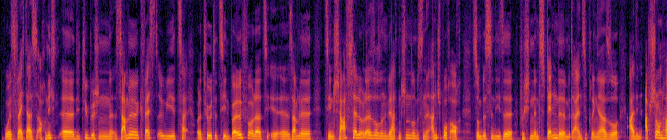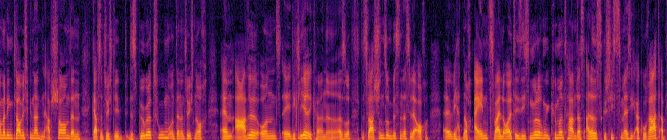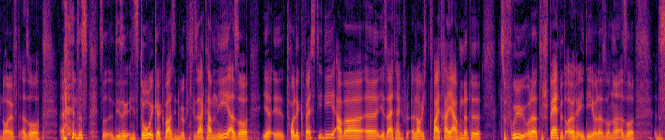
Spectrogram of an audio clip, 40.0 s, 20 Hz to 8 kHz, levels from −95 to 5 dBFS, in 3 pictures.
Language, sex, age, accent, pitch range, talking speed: German, male, 30-49, German, 125-150 Hz, 210 wpm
